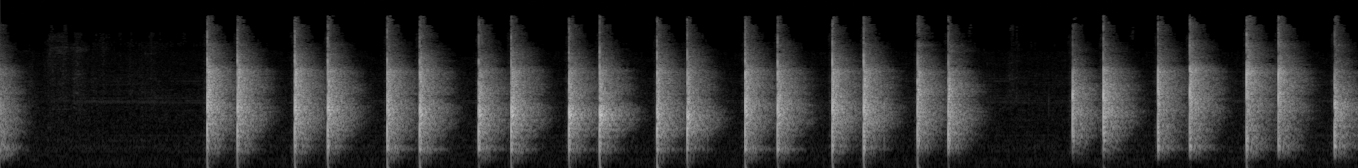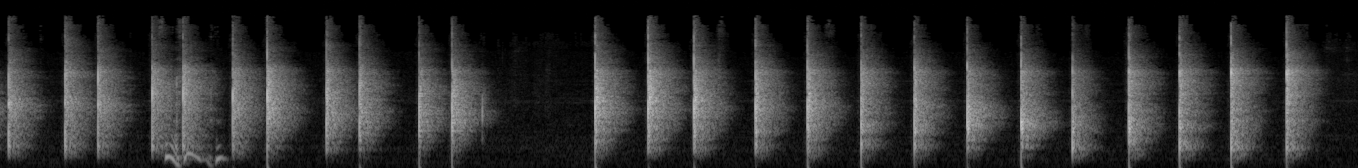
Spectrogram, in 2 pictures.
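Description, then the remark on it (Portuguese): A larger, stronger hammer taps on a person's arm in quick, steady bursts: crisp, sharp knocks repeating evenly in several long runs separated by brief pauses, with no voices. “Agora eu estou usando esse martelo maior.”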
